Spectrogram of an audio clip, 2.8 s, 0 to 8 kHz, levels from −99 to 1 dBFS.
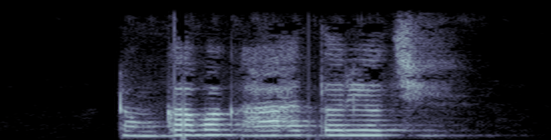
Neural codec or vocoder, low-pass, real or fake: none; 7.2 kHz; real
